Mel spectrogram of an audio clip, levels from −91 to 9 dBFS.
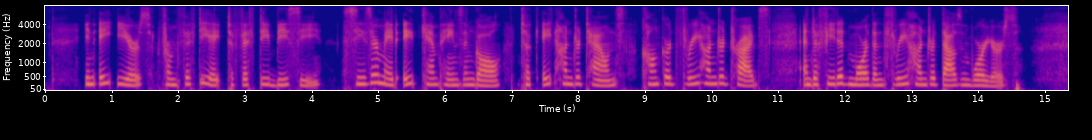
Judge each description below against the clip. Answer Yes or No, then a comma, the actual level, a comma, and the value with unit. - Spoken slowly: Yes, slow, 130 wpm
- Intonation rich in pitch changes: No, average, 2.7 semitones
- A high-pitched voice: Yes, high, 215 Hz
